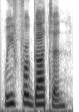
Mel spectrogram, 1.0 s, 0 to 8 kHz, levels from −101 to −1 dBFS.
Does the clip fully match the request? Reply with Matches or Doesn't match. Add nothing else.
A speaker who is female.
Matches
